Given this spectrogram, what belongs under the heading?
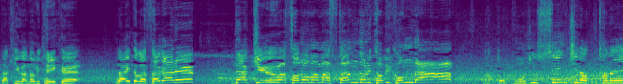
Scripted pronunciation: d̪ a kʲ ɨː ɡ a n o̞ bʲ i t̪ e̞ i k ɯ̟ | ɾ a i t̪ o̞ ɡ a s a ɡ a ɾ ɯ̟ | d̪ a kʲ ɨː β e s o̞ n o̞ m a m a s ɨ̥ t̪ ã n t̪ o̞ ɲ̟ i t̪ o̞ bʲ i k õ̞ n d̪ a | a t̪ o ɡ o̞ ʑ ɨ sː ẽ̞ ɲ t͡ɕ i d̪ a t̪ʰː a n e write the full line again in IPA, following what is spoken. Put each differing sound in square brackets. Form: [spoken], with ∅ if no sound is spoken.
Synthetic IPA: d̪ a kʲ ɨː ɡ a n o̞ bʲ i t̪ e̞ i k ɯ̟ | ɾ a i t̪ o̞ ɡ a s a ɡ a ɾ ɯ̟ | d̪ a kʲ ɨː β [a] s o̞ n o̞ m a m a s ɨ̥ t̪ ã n [d̪] o̞ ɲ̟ i t̪ o̞ bʲ i k õ̞ n d̪ a | a t̪ o ɡ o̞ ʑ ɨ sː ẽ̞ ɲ t͡ɕ i d̪ a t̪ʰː a n e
